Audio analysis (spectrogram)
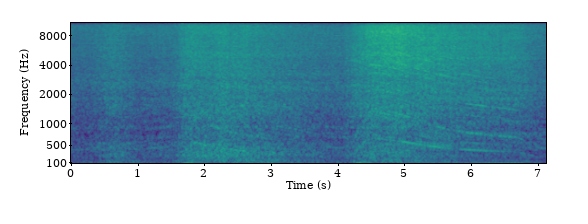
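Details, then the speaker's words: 1991 Mercedes 500SL (R129, M119 V8), warm, with a high idle once warm: after each throttle blip the revs hang high and sink slowly back to idle. Owner unsure of the cause and wonders about the idle control valve. "it's kind of weird that it was hanging up right here when I was uh over here playing with the throttle"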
